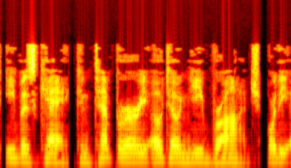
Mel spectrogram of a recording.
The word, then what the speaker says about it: Ñí Brásge: Nebraska's name is derived from transliteration of the archaic Oto words Nebraski, pronounced Ibazke, contemporary Oto Nebraj, or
